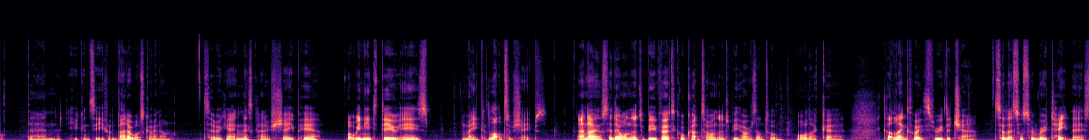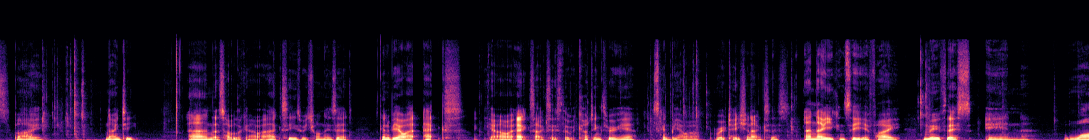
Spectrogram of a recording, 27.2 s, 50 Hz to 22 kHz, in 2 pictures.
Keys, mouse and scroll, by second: 12.4 click, 14.4-17.2 drag, 17.9 click, 19.6-21.6 middle drag, 21.6 click, 22.1 Tab, 23.1-25.0 shift+middle drag, 25.0-27.2 drag.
